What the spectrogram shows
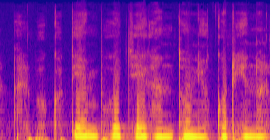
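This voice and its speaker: Noticeable background noise behind a woman speaking at medium pitch. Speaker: ASMR creator, true crime storyteller. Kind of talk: whispered ASMR true-crime narration. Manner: soft-spoken, slow.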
